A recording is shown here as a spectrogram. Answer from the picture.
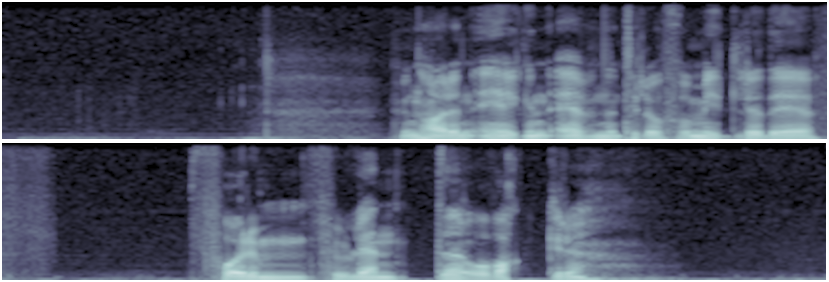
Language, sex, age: Norwegian, male, 26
